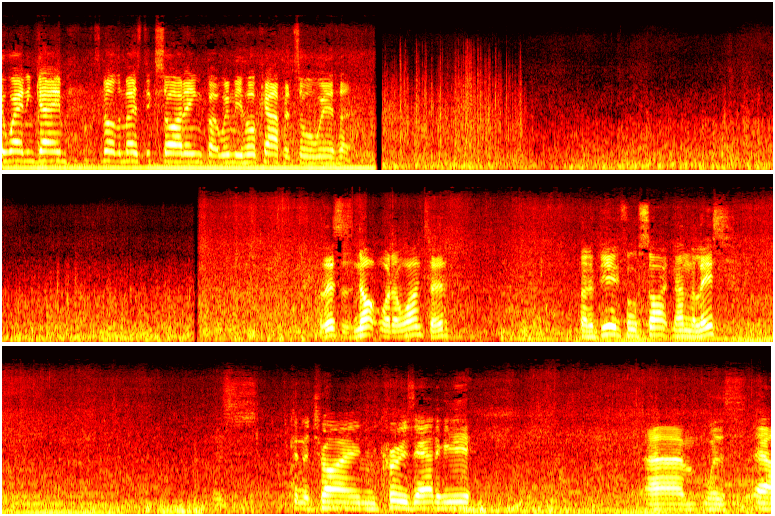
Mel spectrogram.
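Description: Water rushes and splashes against a moving boat.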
